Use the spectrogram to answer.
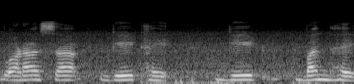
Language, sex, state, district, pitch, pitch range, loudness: Hindi, female, Uttar Pradesh, Hamirpur, 205 Hz, 195-210 Hz, -17 LUFS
